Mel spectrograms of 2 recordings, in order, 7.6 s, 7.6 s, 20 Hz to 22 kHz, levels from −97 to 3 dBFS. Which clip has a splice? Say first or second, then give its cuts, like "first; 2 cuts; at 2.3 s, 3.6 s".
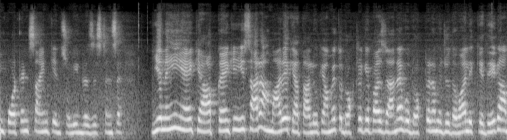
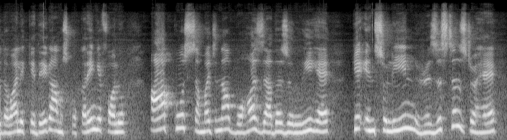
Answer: first; 1 cut; at 2.0 s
